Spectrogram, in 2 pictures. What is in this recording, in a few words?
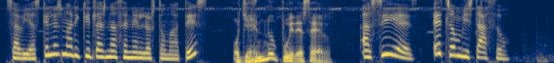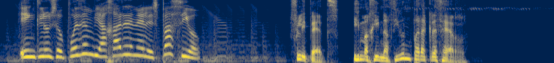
spanish animation, spanish voice actors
